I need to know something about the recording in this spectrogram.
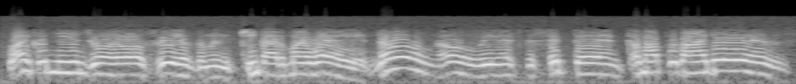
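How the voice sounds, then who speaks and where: A man's voice: sits high, moderate pace. A man playing a grumbling, self-important older perfume maker in a radio drama, complaining in an emphatic, theatrical way. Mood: exasperated. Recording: dull, noisy old radio broadcast.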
